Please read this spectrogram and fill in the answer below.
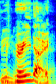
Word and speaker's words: Reno: That's Reno. Italian. It's Reno.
